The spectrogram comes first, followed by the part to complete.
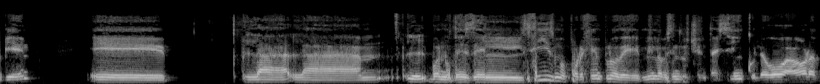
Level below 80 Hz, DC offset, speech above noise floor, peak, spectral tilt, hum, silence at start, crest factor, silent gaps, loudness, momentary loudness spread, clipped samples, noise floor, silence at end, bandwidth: -68 dBFS; under 0.1%; 43 dB; -10 dBFS; -4 dB/octave; none; 0.05 s; 14 dB; none; -22 LUFS; 9 LU; under 0.1%; -65 dBFS; 0 s; 11.5 kHz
